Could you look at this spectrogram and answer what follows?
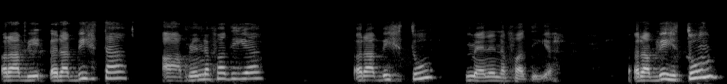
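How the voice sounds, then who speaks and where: A woman's voice: mid-range voice, darkish tone, no echo, highs cut off. A woman, a student reciting Arabic verb forms with meanings in class. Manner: reads Arabic forms, each with its Urdu meaning.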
